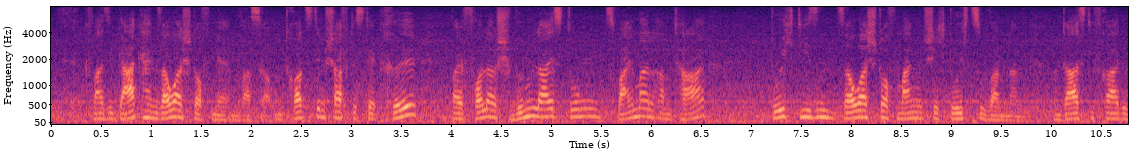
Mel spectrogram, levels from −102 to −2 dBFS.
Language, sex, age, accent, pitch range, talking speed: German, male, 30-49, German, 135-175 Hz, 155 wpm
